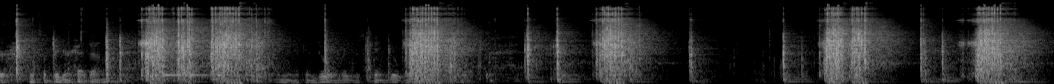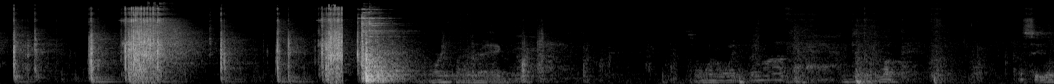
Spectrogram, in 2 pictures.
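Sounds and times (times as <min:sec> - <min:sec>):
ratchet wrench clicking: 0:01.0 - 0:07.1, 0:07.7 - 0:14.2.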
